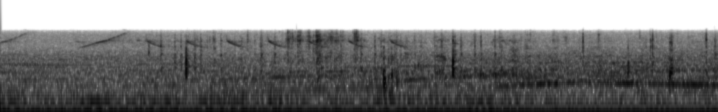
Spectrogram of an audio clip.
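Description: Small birds chirping in short rising and falling calls over the first few seconds, with a few sharp clicks scattered through.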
